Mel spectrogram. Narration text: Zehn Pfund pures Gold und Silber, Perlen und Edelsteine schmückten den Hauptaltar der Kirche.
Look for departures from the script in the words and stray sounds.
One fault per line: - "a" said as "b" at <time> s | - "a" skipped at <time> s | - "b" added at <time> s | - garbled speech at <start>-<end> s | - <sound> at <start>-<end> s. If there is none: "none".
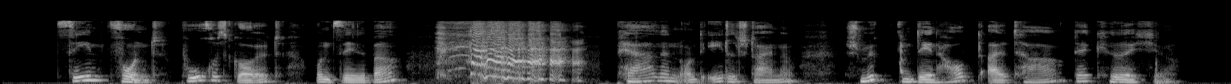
- laugh at 4.3-5.9 s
